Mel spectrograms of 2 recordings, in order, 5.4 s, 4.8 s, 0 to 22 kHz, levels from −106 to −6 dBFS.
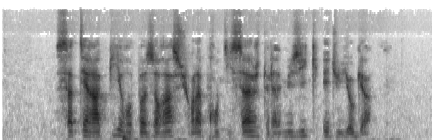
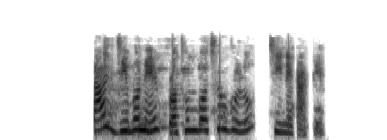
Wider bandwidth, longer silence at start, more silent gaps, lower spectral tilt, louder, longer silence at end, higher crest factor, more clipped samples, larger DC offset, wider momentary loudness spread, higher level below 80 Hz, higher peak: first, 16.5 kHz vs 7.8 kHz; second, 0.7 s vs 1.15 s; second, none vs 3.20-3.35 s, 3.86-3.90 s; second, -1 dB/octave vs -3.5 dB/octave; second, -23 LUFS vs -18 LUFS; about the same, 0.75 s vs 0.8 s; first, 24 dB vs 18 dB; neither; neither; about the same, 10 LU vs 11 LU; first, -54 dBFS vs -64 dBFS; about the same, -2 dBFS vs -2 dBFS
